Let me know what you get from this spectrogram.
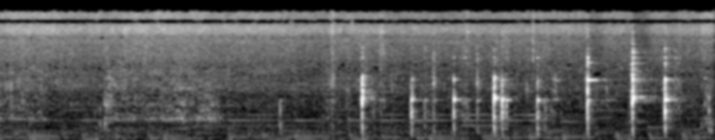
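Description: Minced garlic sizzling in hot oil in a frying pan, stirred with a wooden spatula. From about three and a half seconds in, a quick run of sharp taps and knocks as chopped onion is scraped off a plate into the pan.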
